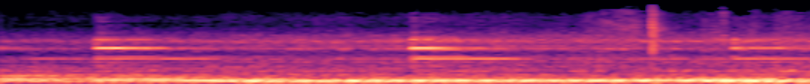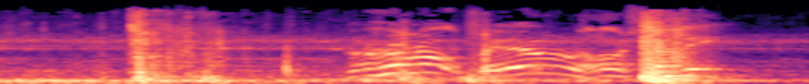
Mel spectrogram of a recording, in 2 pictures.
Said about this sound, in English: Boss, you'd better get going pronto, because here comes a ranger car down the road now.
